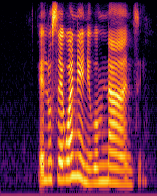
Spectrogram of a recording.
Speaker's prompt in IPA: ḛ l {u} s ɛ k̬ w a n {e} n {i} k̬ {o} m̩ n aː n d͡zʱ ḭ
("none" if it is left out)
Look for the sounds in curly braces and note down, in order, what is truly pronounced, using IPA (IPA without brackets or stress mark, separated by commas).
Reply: u, e, i, o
